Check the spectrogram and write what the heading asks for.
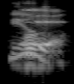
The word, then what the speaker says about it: vyö: Vyö. Vyö. V-Y-O. V-Y-Ö. I write it in the chat box, and you pronounce it vyö.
